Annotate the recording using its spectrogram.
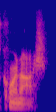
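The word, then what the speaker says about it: Korenar: barracuda yosef excuse me i think it's joseph cornash it's spelled coronar but it's coronach so other than that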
